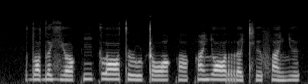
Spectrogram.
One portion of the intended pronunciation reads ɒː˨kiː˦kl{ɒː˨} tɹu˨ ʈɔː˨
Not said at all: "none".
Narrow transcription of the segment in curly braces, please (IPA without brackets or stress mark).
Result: ɒː˦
